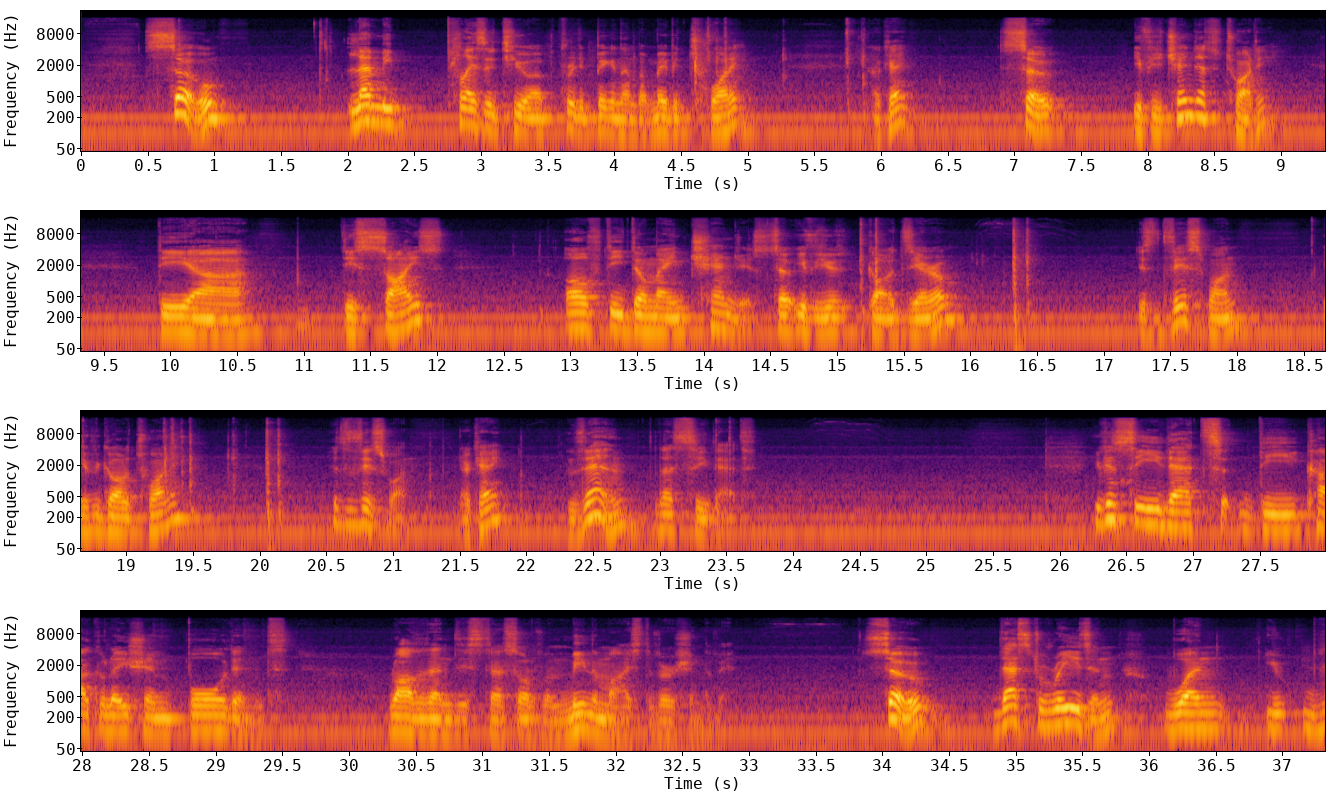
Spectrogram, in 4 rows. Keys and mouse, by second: 0.6-5.8 drag, 14.5-16.4 drag, 18.5-20.1 drag, 23.4 click.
